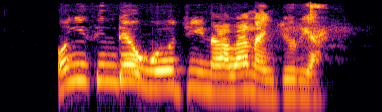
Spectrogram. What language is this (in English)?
Igbo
